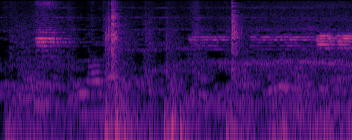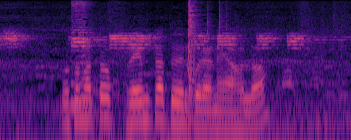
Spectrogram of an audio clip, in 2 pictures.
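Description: A metal cabinet door rattles and clanks as it is moved.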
